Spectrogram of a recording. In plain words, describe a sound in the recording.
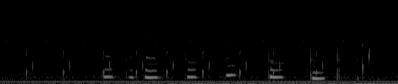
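Short soft blips tick as a menu cursor moves.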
